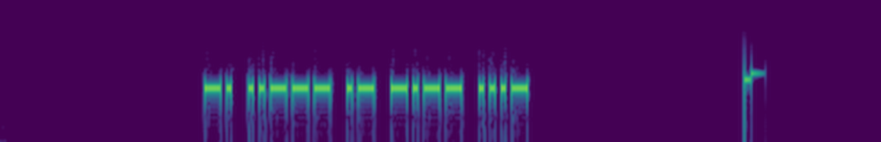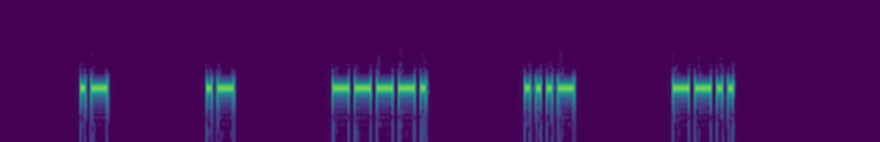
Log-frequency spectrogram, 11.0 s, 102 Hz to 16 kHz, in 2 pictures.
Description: Morse code, heard as a keyed tone, about 33 wpm, spaced as for 18 wpm, 700 Hz. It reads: N2AYV AA9VZ
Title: USA Call Signs - 5 Characters - 6x Character Spacing - 35wpm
